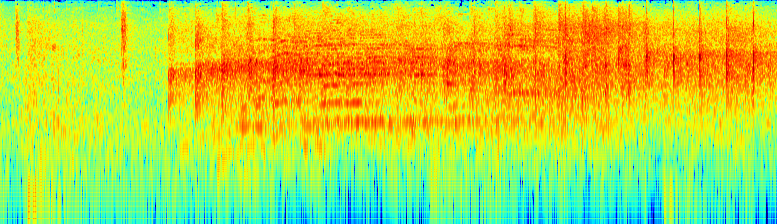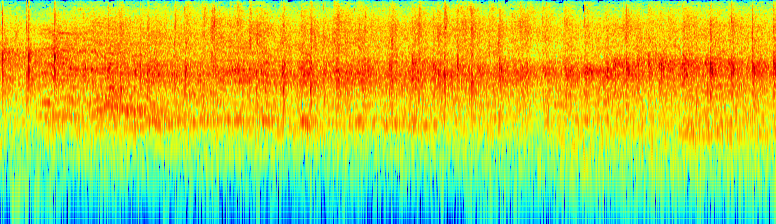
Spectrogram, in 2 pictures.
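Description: Table tennis balls click rapidly back and forth in a large echoing hall.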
